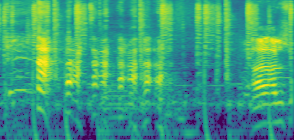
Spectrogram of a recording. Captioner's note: laughing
